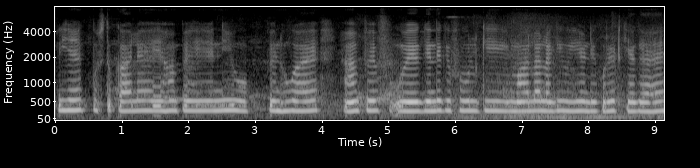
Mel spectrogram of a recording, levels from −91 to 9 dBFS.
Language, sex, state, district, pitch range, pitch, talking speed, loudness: Hindi, female, Jharkhand, Jamtara, 245-260 Hz, 255 Hz, 155 wpm, -24 LUFS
